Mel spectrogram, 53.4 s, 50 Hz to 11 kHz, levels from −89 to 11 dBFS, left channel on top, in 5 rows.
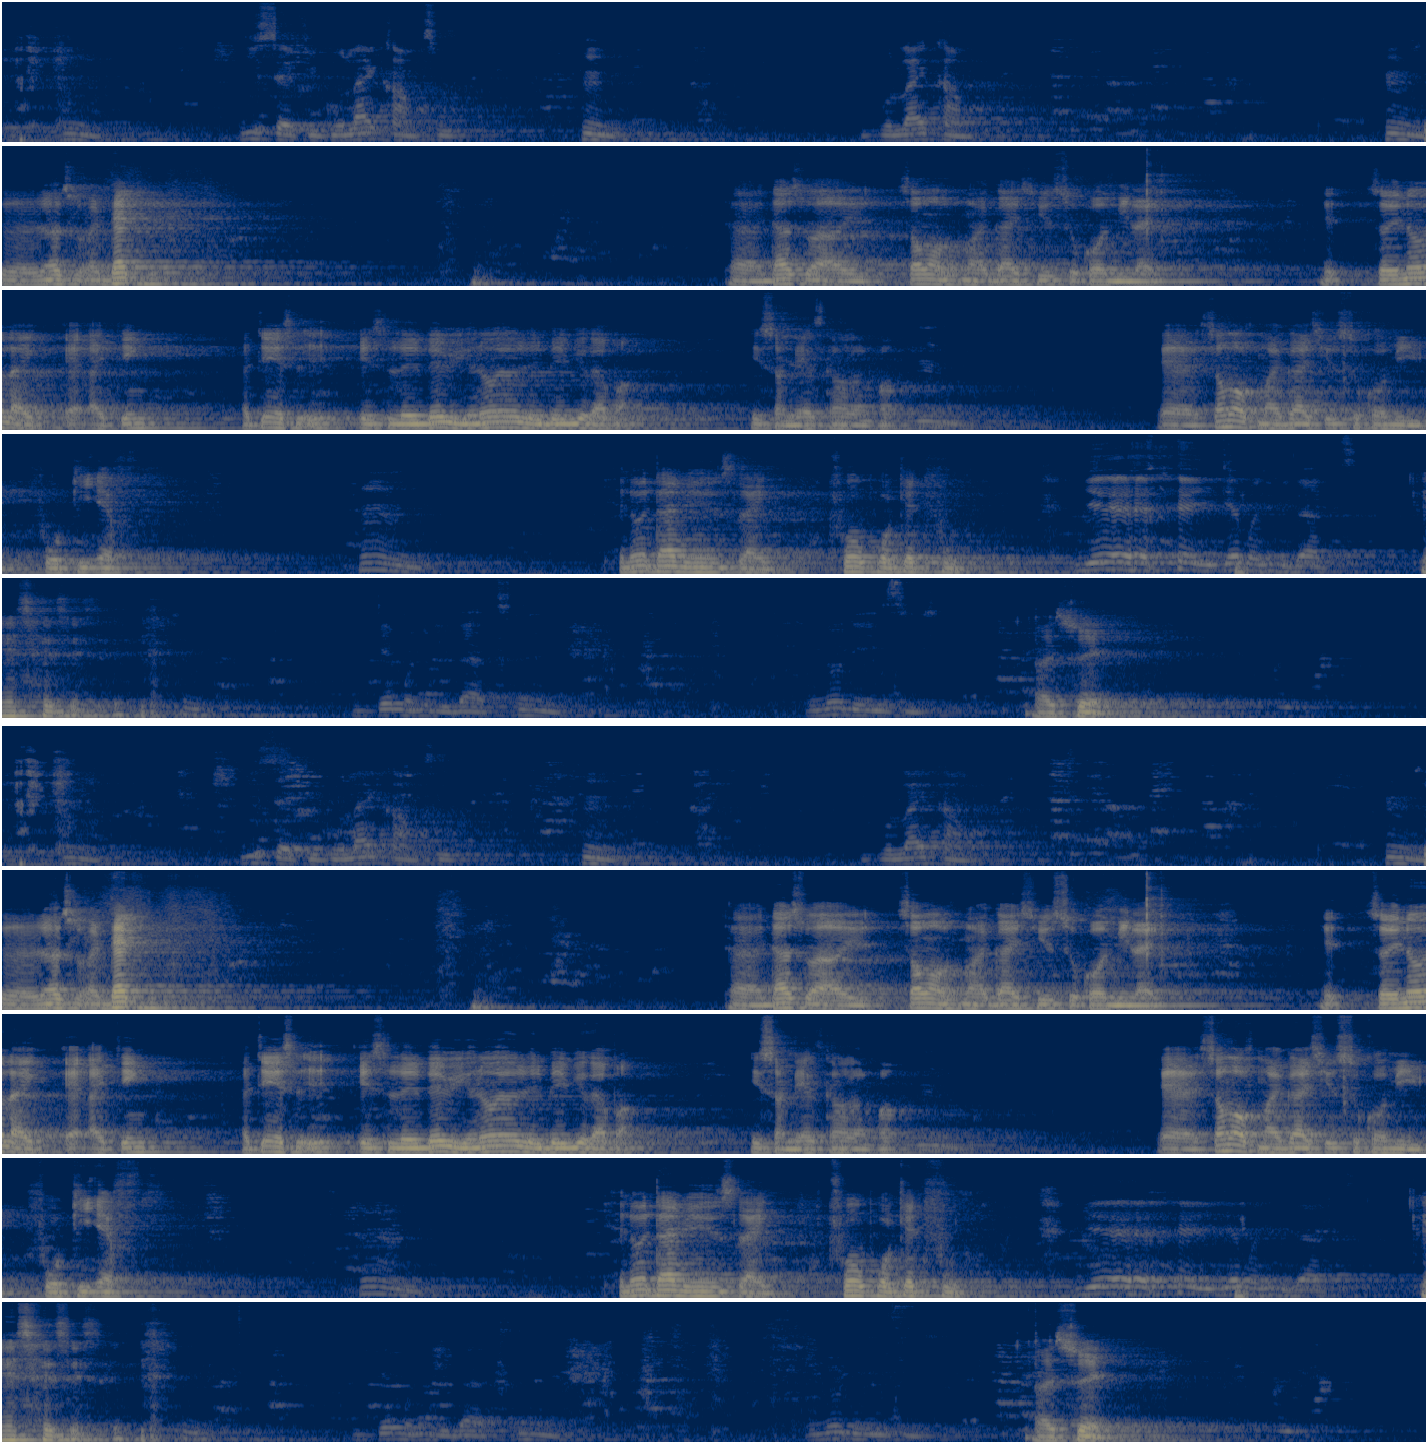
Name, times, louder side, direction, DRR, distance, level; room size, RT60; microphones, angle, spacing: voice 1, 0.5-0.8 1.8-3.4 4.4-4.6 6.4-7.3 10.4-10.8 27.1-28.6 34.7-35.2 40.1-42.0 44.1-44.3 45.3-46.9 48.8-49.7, left 1 dB, 70° left, 1.4 m, -51 dB
voice 2, 10.7-12.3 14.2-14.3 16.1-19.5 20.6-22.6 23.2-26.1 27.0-28.1 30.0-32.1 32.3-33.0 36.7-37.9 38.3-39.3 42.7-43.9 50.4-51.1, right 3 dB, 45° right, 0.5 m, -33 dB
28.0 x 26.5 x 5.1 m
head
